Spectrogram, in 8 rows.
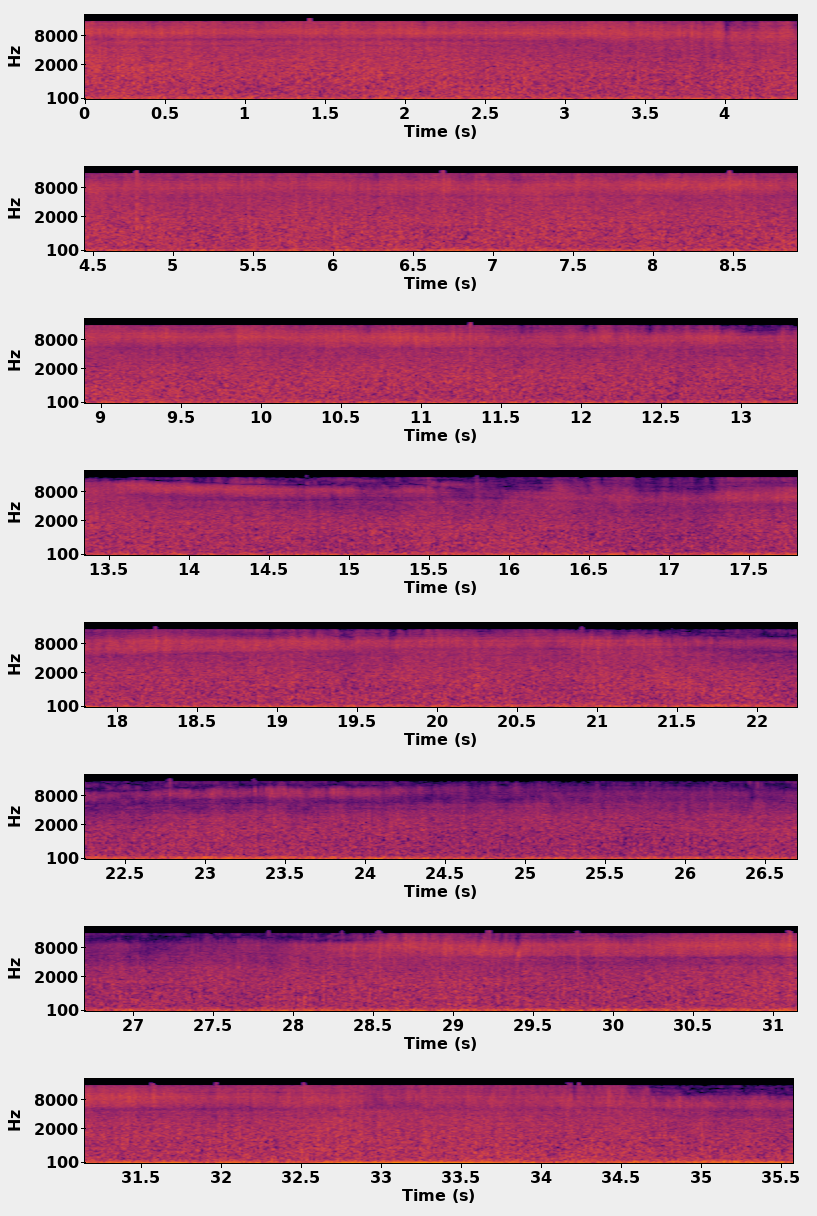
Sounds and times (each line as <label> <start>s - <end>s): Road Flare 0.1s - 35.5s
